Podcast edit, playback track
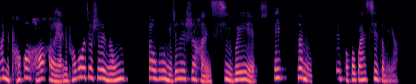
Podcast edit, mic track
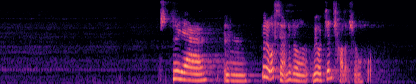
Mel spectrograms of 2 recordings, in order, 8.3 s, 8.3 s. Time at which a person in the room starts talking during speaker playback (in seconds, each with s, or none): 3.2 s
